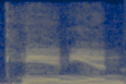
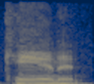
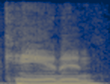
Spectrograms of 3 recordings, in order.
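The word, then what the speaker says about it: Cañon: pronounce that there ISC it is pronounced Canyon but they call it Canon I see okay got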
